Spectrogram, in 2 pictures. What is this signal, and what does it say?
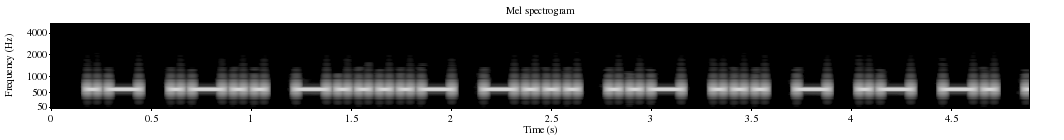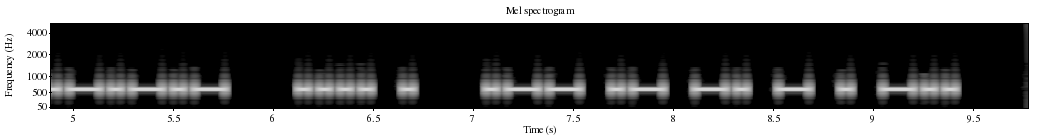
Morse code, heard as a keyed tone, about 23 wpm, 600 Hz. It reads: AL-BUSTAN. HE WANTED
